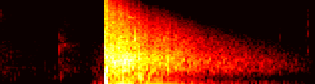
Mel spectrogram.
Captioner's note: gun shot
